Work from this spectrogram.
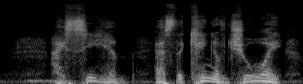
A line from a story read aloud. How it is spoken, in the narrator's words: whispered Sorrow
